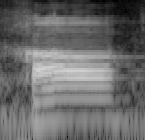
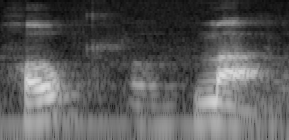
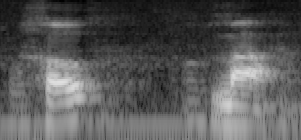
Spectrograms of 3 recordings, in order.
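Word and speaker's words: חָכְמָה: Over here, though, it's pronounced how? It's not ha. That's a short O. Ho, ma. And remember, don't pronounce the shava. Hok, ma. Hok, ma. Say that to me. Hok, ma. Okay, the accent's on the ma, right?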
